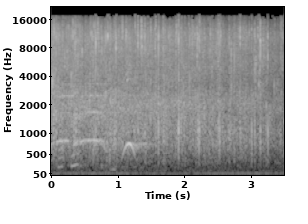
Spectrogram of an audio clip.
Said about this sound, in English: So we're grateful that you have chosen to celebrate 20 Easters with us. We think, can you clap for that?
